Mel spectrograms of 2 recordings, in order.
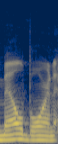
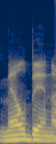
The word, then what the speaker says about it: Melbourne: I was told before we went live that this meetup in Melbourne actually brought a tear, Melbourne, sorry, I mispronounced, Melbourne, Australia, brought a tear to your eye.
